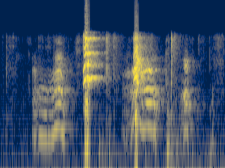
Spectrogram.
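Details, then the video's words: Four-month-old Chihuahua puppy playing with a toy truck, giving a rising whine that breaks into two sharp high barks about a second apart, then softer whimpering yips. "My Chihuahua puppy acting silly and barking."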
